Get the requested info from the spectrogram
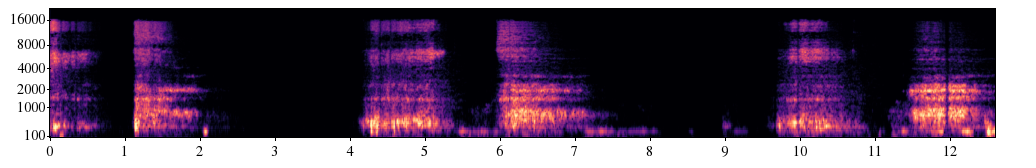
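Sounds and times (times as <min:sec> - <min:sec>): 
slow paced breathing as a breathing exercise: 0:00.0 - 0:02.4, 0:04.1 - 0:07.6, 0:09.6 - 0:12.5.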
